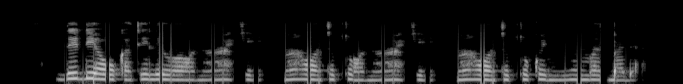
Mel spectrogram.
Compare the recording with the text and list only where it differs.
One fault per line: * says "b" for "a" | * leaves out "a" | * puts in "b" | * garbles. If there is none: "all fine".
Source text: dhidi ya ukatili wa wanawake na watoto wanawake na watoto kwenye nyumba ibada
all fine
